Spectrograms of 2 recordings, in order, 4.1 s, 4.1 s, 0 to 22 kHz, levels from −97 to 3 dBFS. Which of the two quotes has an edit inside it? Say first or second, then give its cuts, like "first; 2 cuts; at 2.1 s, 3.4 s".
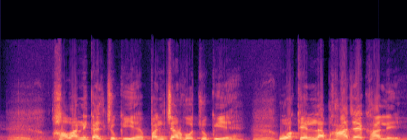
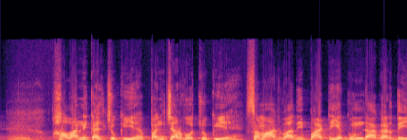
second; 1 cut; at 2.4 s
